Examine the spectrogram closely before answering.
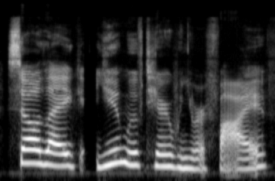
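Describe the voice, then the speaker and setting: A woman hosting a podcast, reading a scripted introduction and then chatting softly and casually with her guest. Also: fairly high pitch, slow pace, creaky. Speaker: podcast host. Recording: music bed under the voice.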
